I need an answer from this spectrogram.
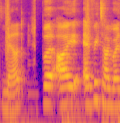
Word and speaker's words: merde: So normally it's merde, like meh, normally it's merde. But every time I say it, I really overpronounce it. I say merde, merde.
